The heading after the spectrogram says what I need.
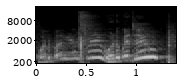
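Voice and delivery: high mock kid voice; hammed-up imitation of a student; imitating a boy. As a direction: squeak it out like an eager student. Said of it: "And Andrew's like".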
